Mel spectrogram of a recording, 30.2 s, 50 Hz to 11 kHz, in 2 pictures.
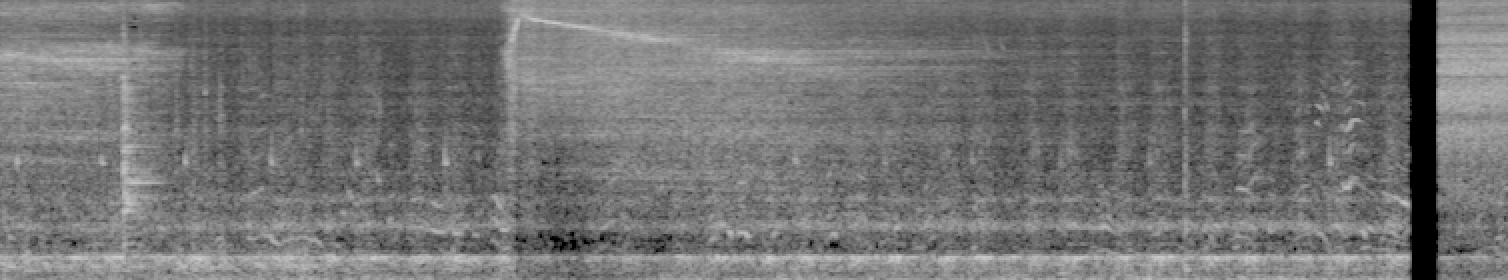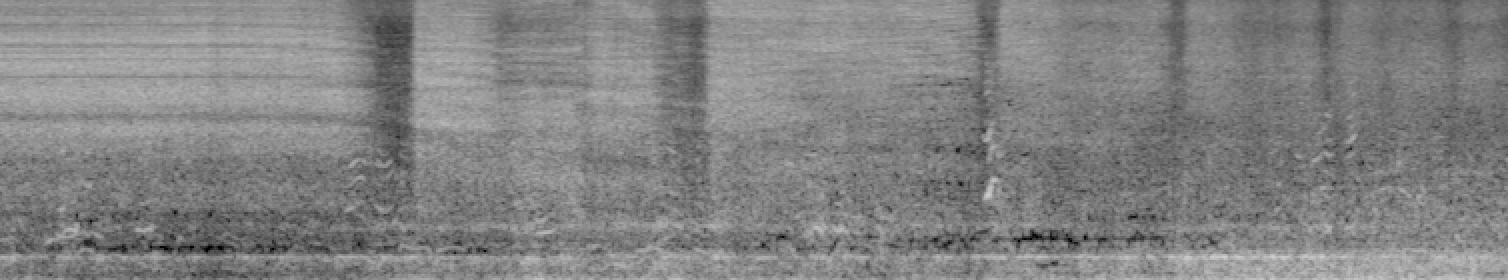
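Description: Small 12-inch-gauge steam locomotive hissing steam, with a sudden louder burst about five seconds in. After a brief break about halfway through comes a loud steady rush of escaping steam, then surges of steam as the locomotive starts to move off.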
